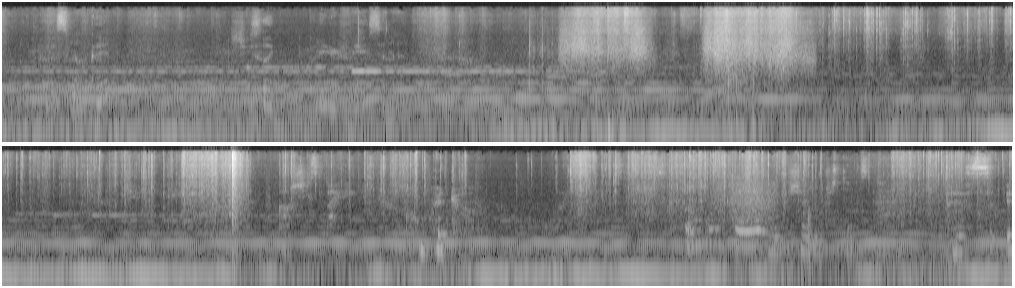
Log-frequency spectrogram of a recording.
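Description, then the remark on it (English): A female dog scratches at a crinkly bag, producing intermittent bursts of rustling and crackling, moderately loud, with a sharp snap partway through over a steady low hum. “She's oh, she's really going for it. She really likes this bag.”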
